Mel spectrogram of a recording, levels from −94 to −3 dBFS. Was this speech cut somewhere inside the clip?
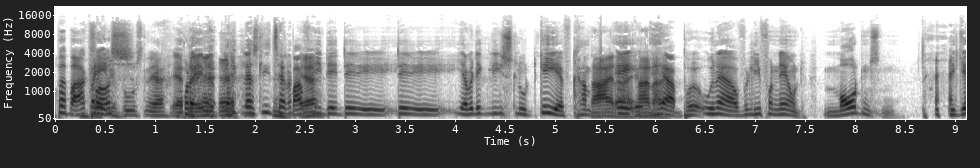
yes; 5 cuts; at 1.8 s, 2.3 s, 3.4 s, 5.8 s, 7.6 s

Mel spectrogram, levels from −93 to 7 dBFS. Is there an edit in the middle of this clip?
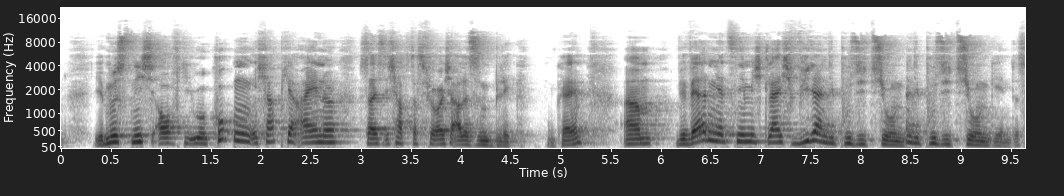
yes; 1 cut; at 8.5 s

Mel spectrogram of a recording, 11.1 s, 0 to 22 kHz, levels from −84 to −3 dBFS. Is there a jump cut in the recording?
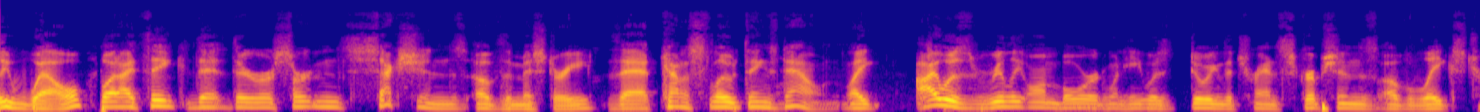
yes; 2 cuts; at 5.0 s, 6.8 s

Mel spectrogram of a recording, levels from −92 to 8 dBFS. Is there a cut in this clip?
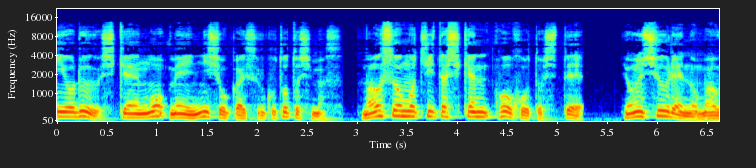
yes; 1 cut; at 2.9 s

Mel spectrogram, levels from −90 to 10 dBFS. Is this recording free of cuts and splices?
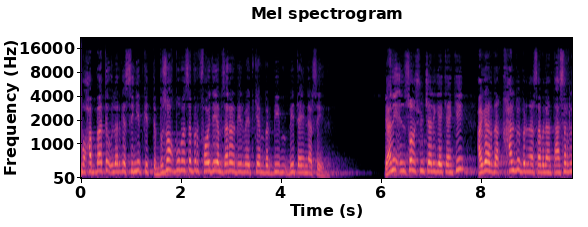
no; 1 cut; at 7.9 s

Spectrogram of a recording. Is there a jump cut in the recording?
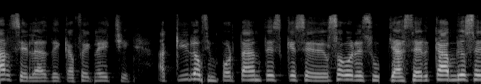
yes; 4 cuts; at 0.9 s, 2.0 s, 3.3 s, 3.8 s

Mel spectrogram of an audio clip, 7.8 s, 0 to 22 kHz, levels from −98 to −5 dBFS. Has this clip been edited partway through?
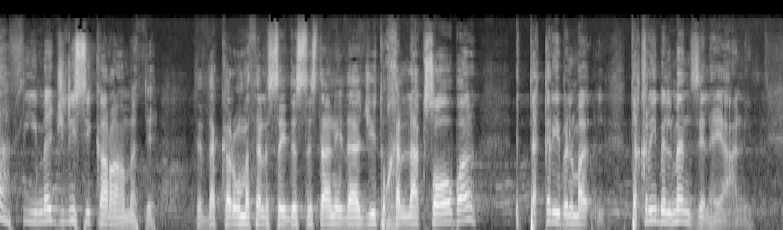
no; 0 cuts

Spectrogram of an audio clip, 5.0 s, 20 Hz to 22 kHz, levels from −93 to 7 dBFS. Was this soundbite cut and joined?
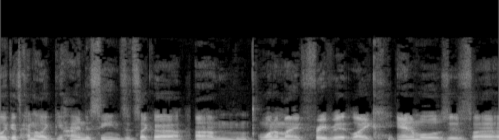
yes; 1 cut; at 1.9 s

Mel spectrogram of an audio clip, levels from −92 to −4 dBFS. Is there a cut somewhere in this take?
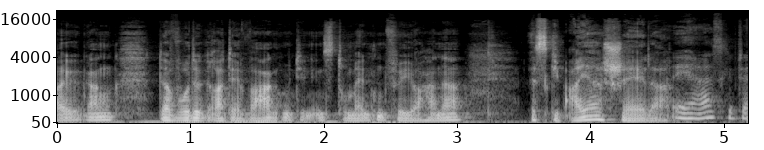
yes; 2 cuts; at 1.7 s, 3.8 s

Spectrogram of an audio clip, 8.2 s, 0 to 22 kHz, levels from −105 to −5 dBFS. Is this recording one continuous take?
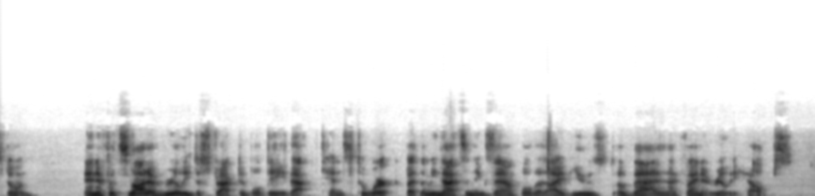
yes; 0 cuts

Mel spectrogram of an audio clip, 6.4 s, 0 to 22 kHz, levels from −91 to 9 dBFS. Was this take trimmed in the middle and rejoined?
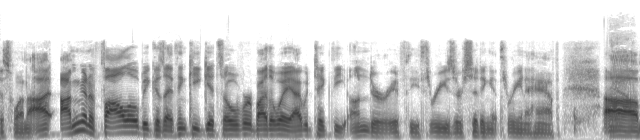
no; 0 cuts

